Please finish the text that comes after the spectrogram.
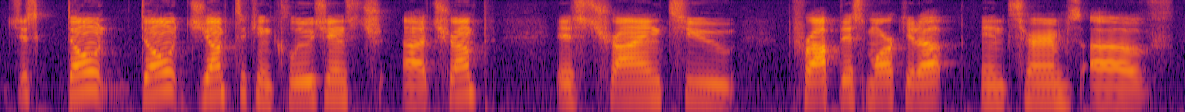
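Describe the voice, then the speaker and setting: Bright-voiced young man with a headset. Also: sits high, slow, clean tone. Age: 20s. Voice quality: slightly stuffy nasal. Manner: rambling, repeats words, emphatic asides. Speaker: day trader streamer. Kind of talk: casual market commentary. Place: small room indoors.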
